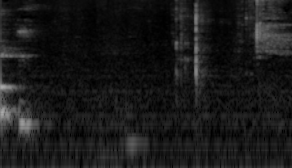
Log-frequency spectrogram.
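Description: Cards being gathered up by hand after spilling: a few faint, short clicks and light rustles.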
